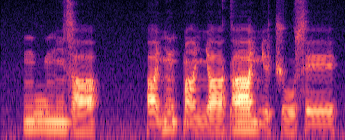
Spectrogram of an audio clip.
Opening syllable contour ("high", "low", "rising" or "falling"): high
